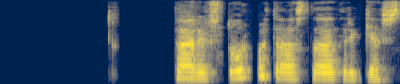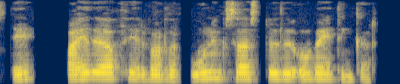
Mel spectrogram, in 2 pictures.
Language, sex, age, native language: Icelandic, female, 40-49, Icelandic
